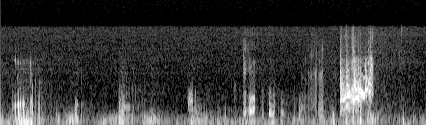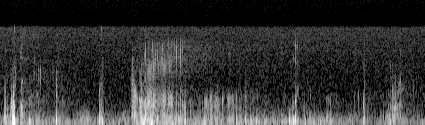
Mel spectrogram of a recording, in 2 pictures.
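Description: Low gurgling rumbles and squeaks come and go over several seconds: stomach growling from an empty, active gut, a normal sound.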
